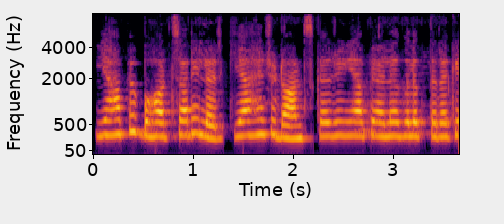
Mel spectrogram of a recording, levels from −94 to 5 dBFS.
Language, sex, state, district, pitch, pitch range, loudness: Hindi, female, Haryana, Charkhi Dadri, 275 Hz, 270-290 Hz, -16 LUFS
